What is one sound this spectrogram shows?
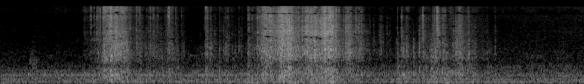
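Paper bags rustle and crinkle.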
